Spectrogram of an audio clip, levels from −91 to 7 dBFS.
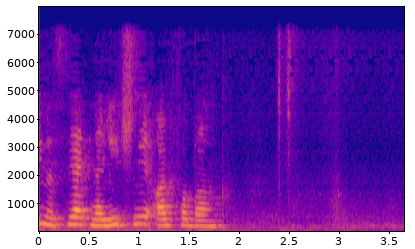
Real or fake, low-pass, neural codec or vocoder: fake; 7.2 kHz; codec, 16 kHz, 1.1 kbps, Voila-Tokenizer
